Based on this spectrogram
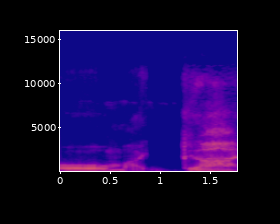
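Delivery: low, dropped voice, said emphatically. Retelling a film scene, imitating Commissioner Gordon's "Oh my God". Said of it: "up there with, uh, Chris Farley's delivery in Tommy Boy".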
